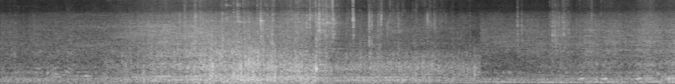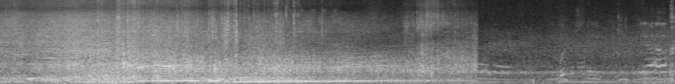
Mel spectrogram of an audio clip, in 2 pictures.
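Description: Rally cars passing on a gravel stage, engines under hard throttle with tyre and gravel noise, in two loud passes that build and fade, the second with the engine note stepping up.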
